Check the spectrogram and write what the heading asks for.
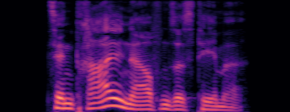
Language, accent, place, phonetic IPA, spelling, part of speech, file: German, Germany, Berlin, [t͡sɛnˈtʁaːlˌnɛʁfn̩zʏsteːmə], Zentralnervensysteme, noun, De-Zentralnervensysteme.ogg
- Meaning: nominative/accusative/genitive plural of Zentralnervensystem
